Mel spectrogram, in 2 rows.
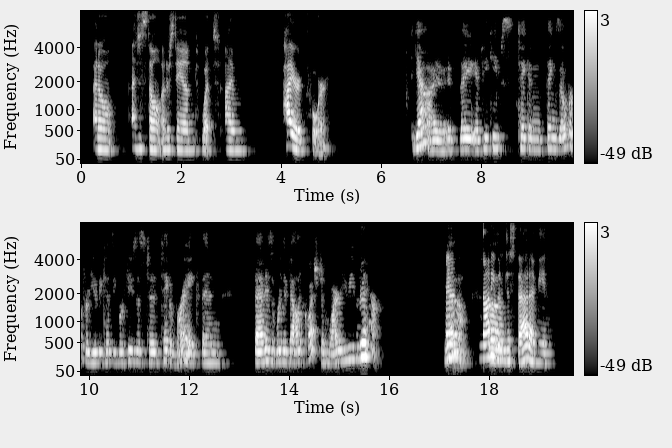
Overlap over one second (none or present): none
